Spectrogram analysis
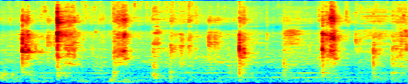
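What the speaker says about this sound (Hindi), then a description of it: "छोले डालने के बाद अच्छे से मिला देंगे।" Chickpeas being stirred into gravy in a cooking pot, with a series of soft irregular scrapes and clinks of a spoon against the pot, fairly quiet and close, with no talking.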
